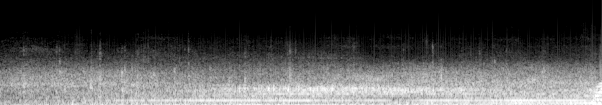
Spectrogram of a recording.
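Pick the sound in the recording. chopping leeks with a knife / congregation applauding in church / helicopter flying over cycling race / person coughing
helicopter flying over cycling race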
